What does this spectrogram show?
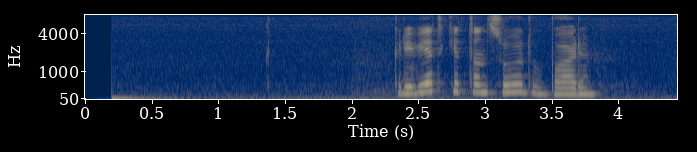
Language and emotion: Russian, neutral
